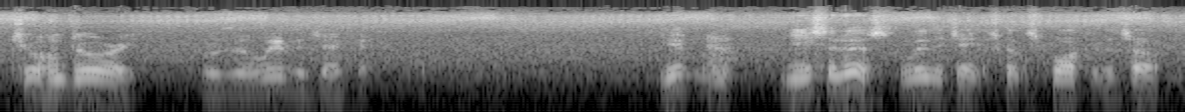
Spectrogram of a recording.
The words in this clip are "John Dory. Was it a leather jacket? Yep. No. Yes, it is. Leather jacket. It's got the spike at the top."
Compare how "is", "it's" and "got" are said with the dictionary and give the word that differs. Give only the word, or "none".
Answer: is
